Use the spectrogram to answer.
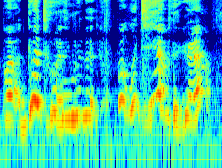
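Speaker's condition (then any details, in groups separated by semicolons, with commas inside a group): Cerebral palsy; frequent speech therapy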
